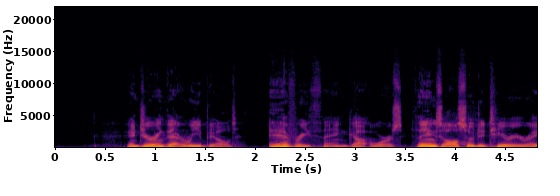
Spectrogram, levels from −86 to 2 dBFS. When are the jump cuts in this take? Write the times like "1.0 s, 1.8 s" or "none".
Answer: 3.4 s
